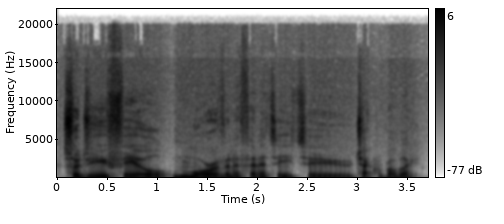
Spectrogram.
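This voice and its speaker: Male host, very deep voice, casual interviewer who asks probing questions and makes dry jokes. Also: fairly even intonation, moderate pace, dark tone. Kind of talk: casual conversation.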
